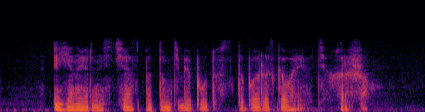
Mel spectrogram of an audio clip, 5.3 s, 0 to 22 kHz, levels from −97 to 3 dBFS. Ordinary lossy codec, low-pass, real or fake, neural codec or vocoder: none; 5.4 kHz; real; none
